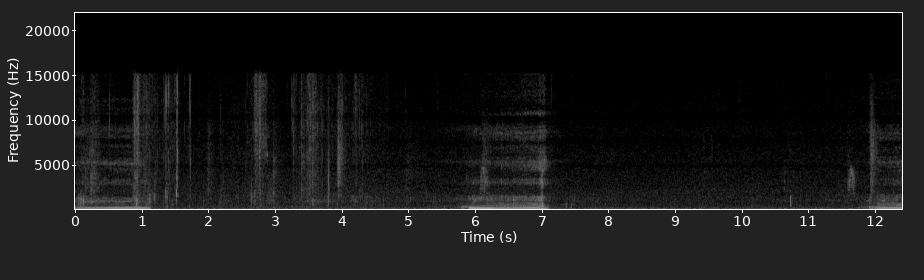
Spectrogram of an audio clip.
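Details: Sleeping Pit Bull dog snoring: three low, rumbling snores spaced roughly six seconds apart, each lasting about a second, with near silence between breaths.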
